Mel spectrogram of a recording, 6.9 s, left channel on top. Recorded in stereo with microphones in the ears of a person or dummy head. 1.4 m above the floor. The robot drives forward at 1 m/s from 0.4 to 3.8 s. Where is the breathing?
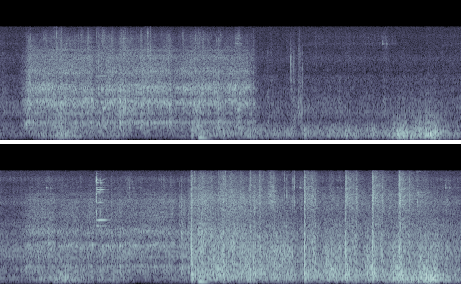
75° right (ahead or behind); by 3.3 s 65° right (ahead or behind).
